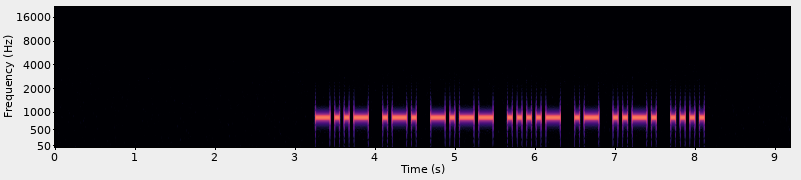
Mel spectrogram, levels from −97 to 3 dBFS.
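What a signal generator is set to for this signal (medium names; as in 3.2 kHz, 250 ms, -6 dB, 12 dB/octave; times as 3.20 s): Morse "XRY4AFH" 20 wpm 851 Hz -25 dBFS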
